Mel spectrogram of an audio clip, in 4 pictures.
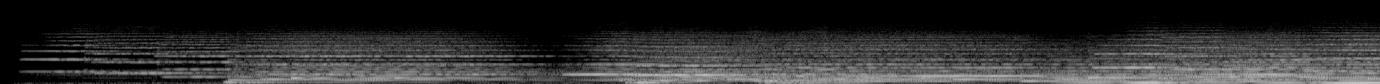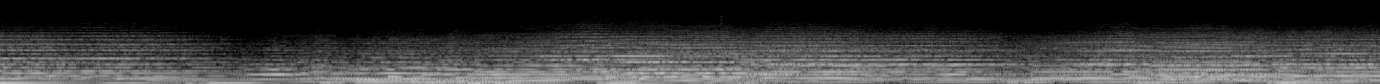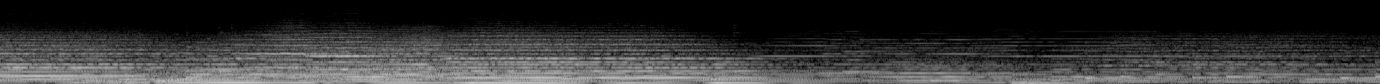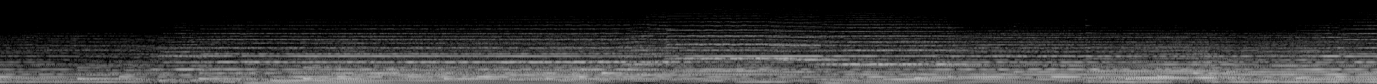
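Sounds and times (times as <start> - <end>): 
instrumental music: 0.2 - 55.1.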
